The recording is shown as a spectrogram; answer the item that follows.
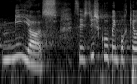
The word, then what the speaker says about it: Miłosz: E o nome dele é Miłosz. Vocês desculpem, porque eu estou fazendo a pronúncia polonesa, eu pesquisei, porque eu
